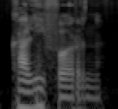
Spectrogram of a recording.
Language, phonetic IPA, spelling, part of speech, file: Polish, [kaˈlʲifɔrn], kaliforn, noun, Pl-kaliforn.ogg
